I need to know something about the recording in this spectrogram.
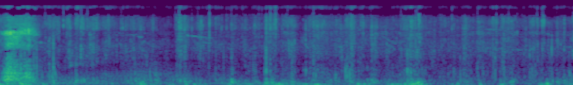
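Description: Faint, irregular footsteps and rustling of a person walking across a field, with a brief louder rustle at the very start.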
